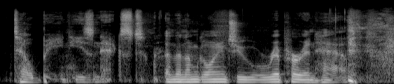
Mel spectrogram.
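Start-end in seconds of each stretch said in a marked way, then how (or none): 0.2-1.5 menacing, threatening whisper, breathy and hushed. Voicing a character who leans in to an enemy's ear: whispering a threat. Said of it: "I'm gonna whisper into her ear".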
